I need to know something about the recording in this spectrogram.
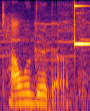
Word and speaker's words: Talladega: You pronounce it Dega if you are saying the race, but it's Talladega according to everyone that lives there.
